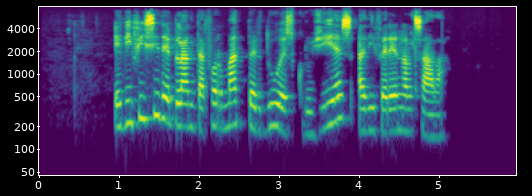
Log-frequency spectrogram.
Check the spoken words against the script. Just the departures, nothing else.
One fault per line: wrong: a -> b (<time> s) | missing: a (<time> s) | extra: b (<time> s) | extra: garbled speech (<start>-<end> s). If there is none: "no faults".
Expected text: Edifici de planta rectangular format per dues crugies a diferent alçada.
missing: rectangular (2.1 s)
